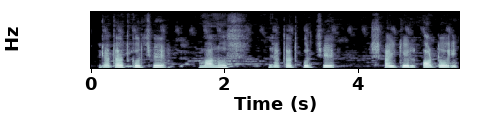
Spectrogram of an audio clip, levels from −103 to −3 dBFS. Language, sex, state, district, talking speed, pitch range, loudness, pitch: Bengali, male, West Bengal, Paschim Medinipur, 85 wpm, 120-135 Hz, -20 LUFS, 130 Hz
